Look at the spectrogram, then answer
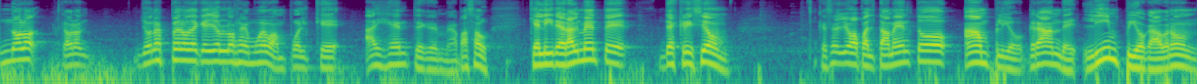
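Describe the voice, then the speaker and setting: A man with a Puerto Rican accent, high-pitched, lively in intonation, at a fairly slow pace. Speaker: podcast co-host. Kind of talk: casual chat. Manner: animated.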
